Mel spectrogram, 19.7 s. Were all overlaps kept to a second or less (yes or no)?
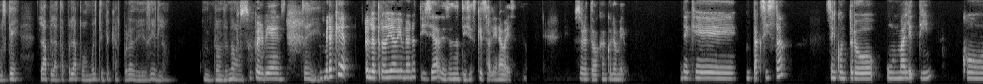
yes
